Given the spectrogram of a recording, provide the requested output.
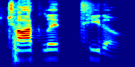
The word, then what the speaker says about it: Chocolatito: It's Chocolatito.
